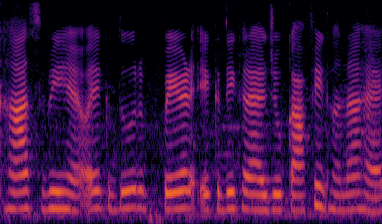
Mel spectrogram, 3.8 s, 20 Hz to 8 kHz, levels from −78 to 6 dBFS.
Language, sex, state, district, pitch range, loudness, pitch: Hindi, female, Bihar, Sitamarhi, 210-230 Hz, -27 LUFS, 220 Hz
